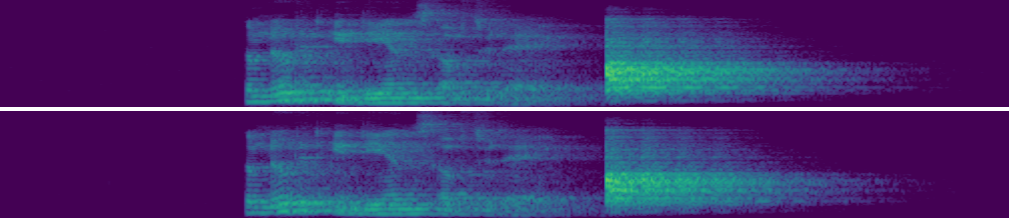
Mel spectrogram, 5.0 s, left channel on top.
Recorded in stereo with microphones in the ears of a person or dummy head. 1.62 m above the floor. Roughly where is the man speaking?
Centre.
